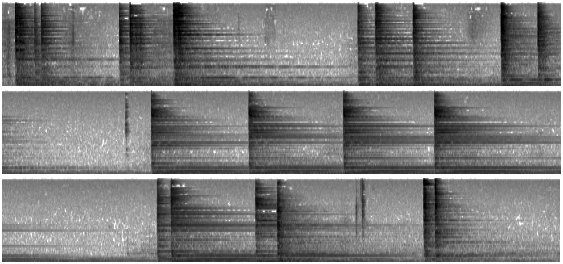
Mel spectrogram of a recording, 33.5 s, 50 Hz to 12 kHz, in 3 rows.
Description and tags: various mysterious noises made with wire iron pieces. Sennheiser MKH60 + MKH30 into Shure FP24, PCM M10 recorder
